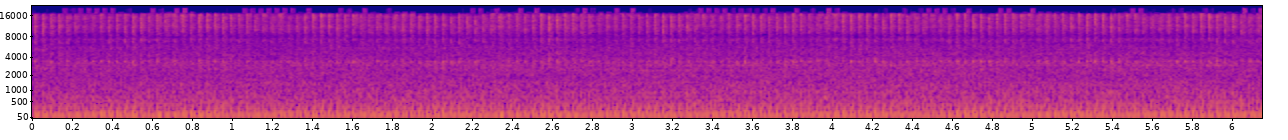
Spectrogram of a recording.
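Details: Murray Select 30" riding mower test-driven up and down a driveway: loud, even low-pitched drone with a steady rapid pulse, no misses or knocks; running okay, a little better, though the owner notes carburetor and gas tank issues.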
